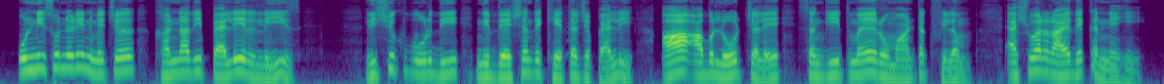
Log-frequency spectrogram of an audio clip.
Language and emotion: Dogri, neutral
